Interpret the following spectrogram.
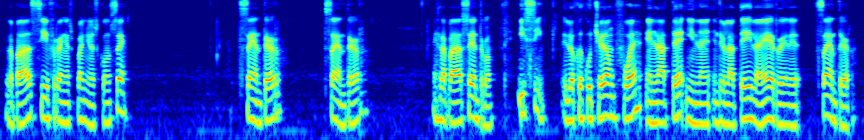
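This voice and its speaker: A man teaching a language lesson, patiently repeating words and sounds slowly for learners. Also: mid-range voice, a bit bright, smooth.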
